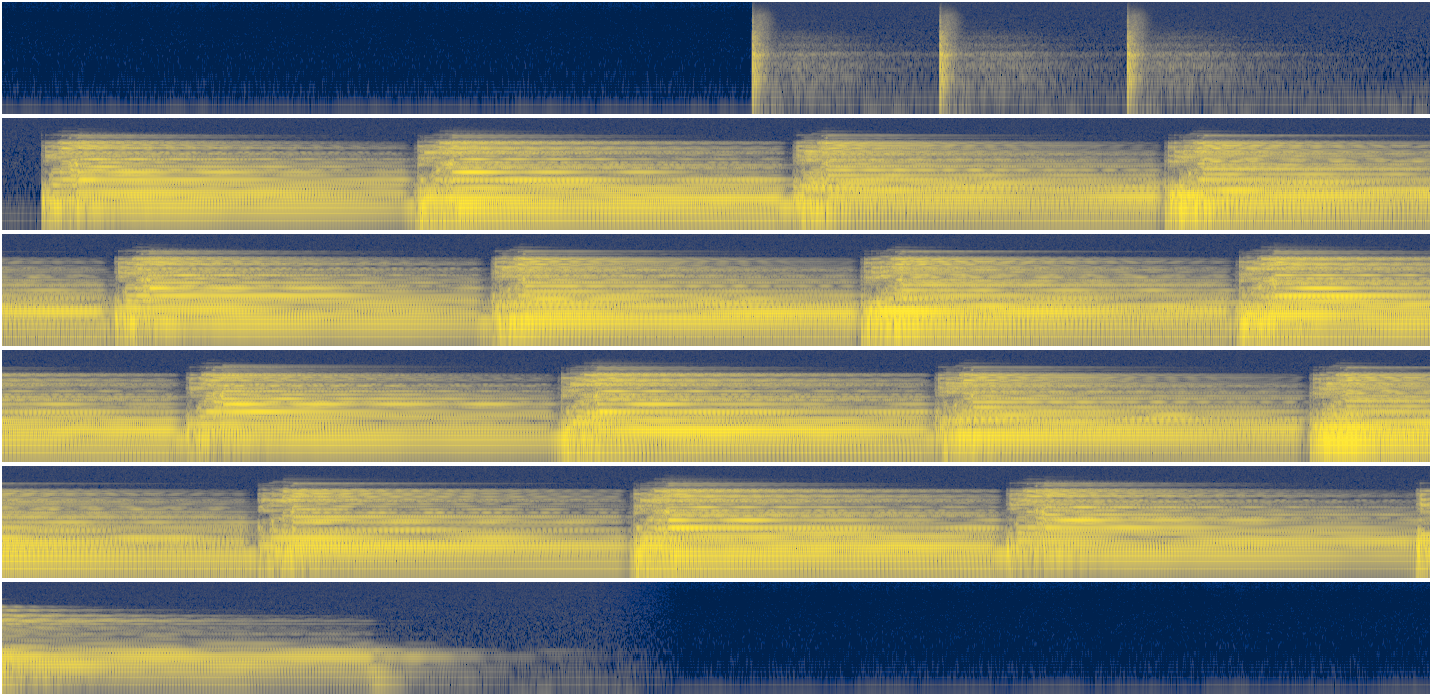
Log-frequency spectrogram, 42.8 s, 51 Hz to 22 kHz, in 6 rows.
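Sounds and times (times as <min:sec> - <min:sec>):
electric guitar: 0:07.4 - 0:37.8.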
